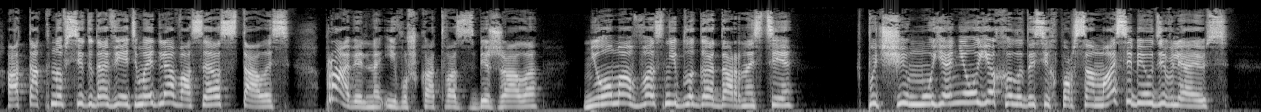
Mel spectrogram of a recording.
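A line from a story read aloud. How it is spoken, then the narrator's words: Sudden louder barking. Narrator (Russian): Женщина вдруг рявкнула на пару тонов громче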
